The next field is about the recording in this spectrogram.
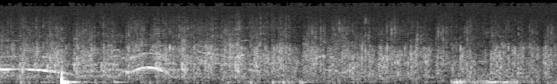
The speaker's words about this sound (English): Please, everyone, please, let's give a round of applause to our guest,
